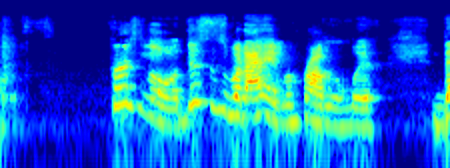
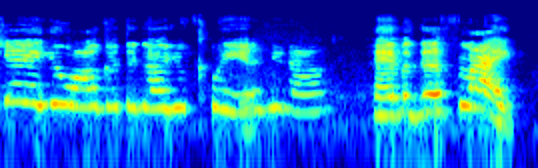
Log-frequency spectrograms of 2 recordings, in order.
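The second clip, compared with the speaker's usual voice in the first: polite customer voice; 6 semitones higher than usual. Retold or imitated. Retelling own polite reply.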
